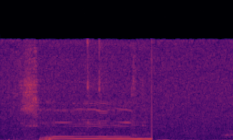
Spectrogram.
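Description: A single drawn-out, voice-like pitched call of about a second. It starts about half a second in, rises at the onset, holds steady with a slight fall in pitch, and cuts off abruptly.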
